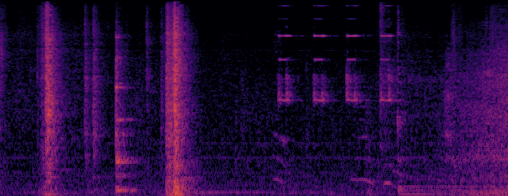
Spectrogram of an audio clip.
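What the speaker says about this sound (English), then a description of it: "So let me put that in the microwave." A kitchen microwave door is opened and shut, heard as a few sharp clunks and clicks, followed by a run of short beeps from the keypad and the start of a low hum.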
